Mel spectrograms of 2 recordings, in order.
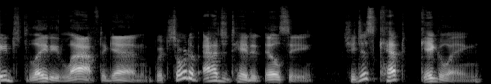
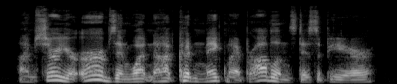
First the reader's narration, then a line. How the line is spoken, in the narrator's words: Ilse murmured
